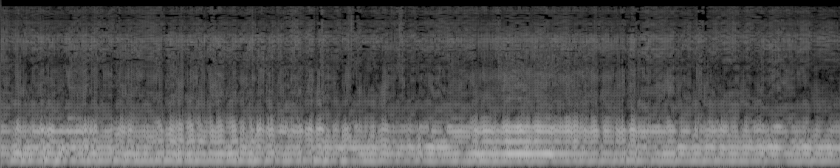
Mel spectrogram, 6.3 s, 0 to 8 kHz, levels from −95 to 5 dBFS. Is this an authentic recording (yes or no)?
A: no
